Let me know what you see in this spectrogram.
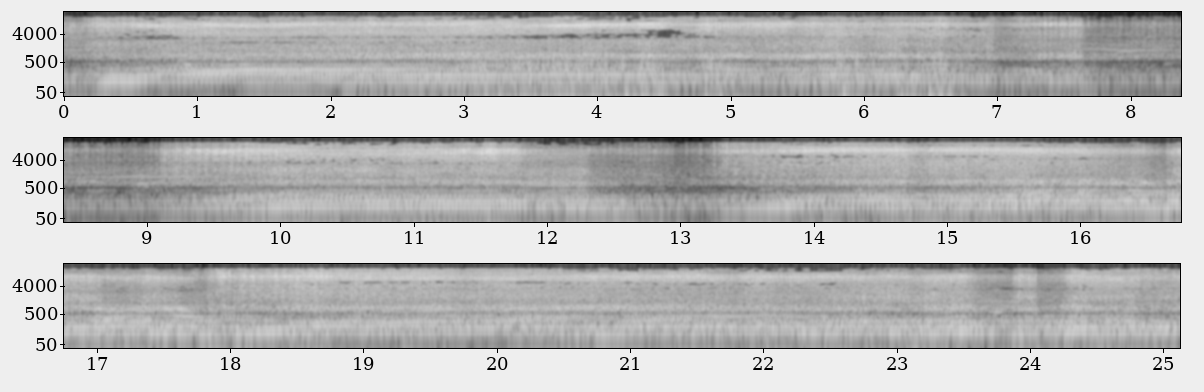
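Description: Demolition derby cars' engines revving hard, rising and falling in pitch over and over as the cars accelerate and back up. The revving drops away briefly twice, about eight and thirteen seconds in.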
